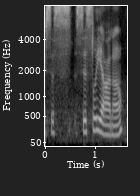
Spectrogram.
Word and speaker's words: Siciliano: This one's from Terry Siciliano. Did I say her name right? You did. I did. I always feel like I want to say Siciliani for some reason.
